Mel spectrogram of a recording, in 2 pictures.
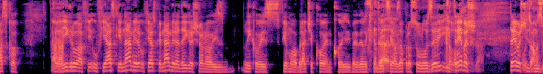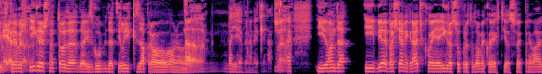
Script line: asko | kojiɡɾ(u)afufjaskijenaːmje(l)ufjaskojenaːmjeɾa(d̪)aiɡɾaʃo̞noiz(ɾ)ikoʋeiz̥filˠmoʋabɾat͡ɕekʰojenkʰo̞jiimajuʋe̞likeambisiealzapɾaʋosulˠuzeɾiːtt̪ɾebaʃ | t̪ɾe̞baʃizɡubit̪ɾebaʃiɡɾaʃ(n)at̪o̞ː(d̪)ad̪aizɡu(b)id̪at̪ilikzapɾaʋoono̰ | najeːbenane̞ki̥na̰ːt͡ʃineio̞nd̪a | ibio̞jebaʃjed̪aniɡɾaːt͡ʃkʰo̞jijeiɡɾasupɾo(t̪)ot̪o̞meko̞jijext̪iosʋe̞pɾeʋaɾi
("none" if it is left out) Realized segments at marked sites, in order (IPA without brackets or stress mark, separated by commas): u, ɾ, d̪, l, n, d̪, b, t̪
